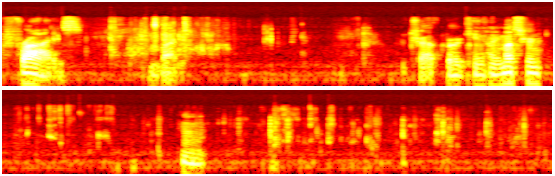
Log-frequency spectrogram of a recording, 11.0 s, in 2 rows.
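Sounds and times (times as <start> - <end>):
person chewing food: 0.8 - 3.8, 5.4 - 11.0.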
